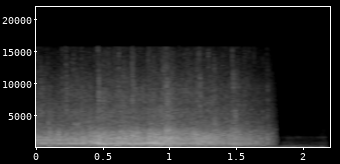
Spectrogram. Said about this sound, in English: So she's getting raucous applause. She sounds like she's giving a real speech.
